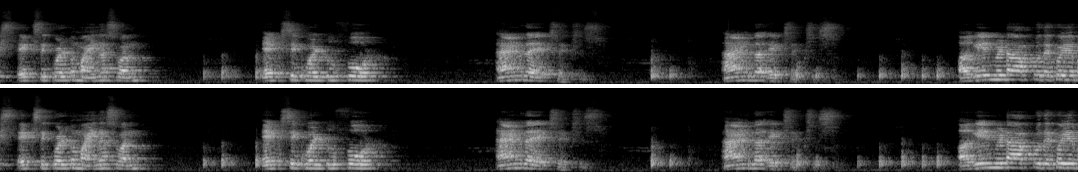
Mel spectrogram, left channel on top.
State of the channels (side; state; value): both; normal; correlation 0.04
